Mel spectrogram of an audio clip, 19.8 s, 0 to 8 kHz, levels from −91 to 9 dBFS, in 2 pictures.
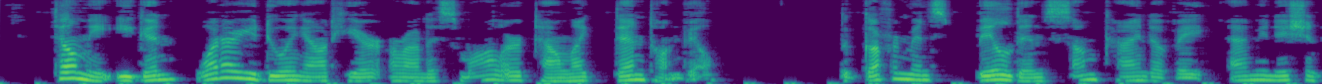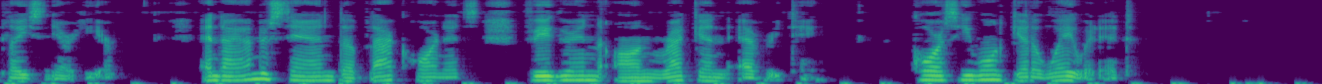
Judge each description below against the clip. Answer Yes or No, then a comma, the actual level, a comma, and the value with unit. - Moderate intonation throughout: Yes, average, 3.7 semitones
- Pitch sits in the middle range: Yes, medium, 145 Hz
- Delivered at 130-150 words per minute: Yes, slow, 135 wpm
